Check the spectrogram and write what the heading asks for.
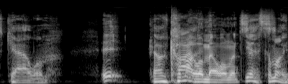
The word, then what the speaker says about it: Caelum: So I pronounced it Caelum before it's Caelum.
